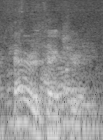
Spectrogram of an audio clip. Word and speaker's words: Chirotecture: from, how do you pronounce it? Chirotecture.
